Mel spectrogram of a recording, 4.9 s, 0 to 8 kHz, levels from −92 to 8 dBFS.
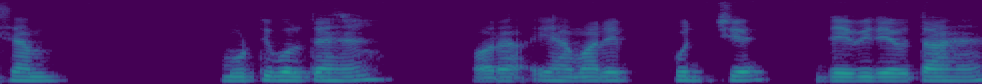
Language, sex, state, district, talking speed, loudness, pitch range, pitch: Hindi, male, Bihar, Gopalganj, 135 wpm, -48 LUFS, 135-150 Hz, 140 Hz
